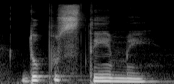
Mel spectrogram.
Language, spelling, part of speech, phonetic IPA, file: Ukrainian, допустимий, adjective, [dɔpʊˈstɪmei̯], Uk-допустимий.ogg
- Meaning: admissible, permissible, allowable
